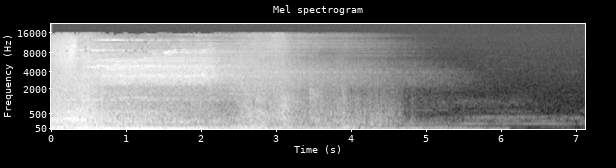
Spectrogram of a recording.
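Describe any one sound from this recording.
A triumphant game fanfare swells and fades.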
